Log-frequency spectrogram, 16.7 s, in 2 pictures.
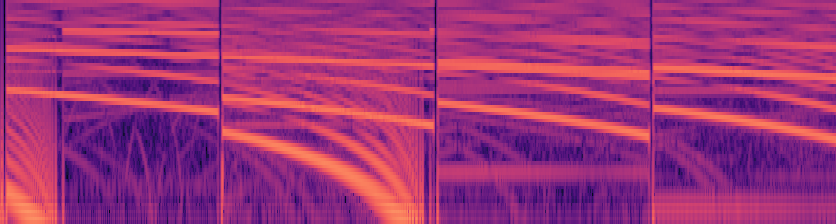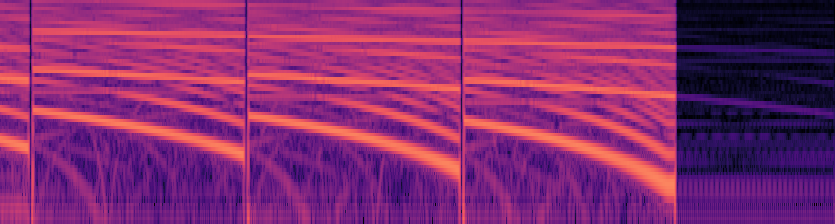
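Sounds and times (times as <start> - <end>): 
hip hop on a SID MOS6581R3 sound chip: 0.0 - 15.2.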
